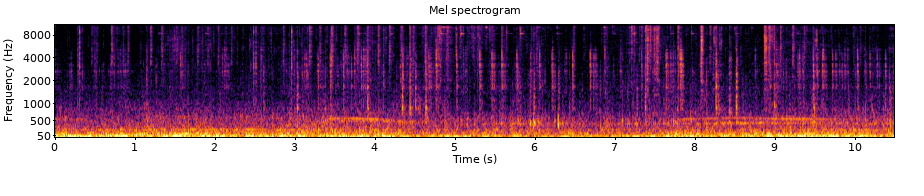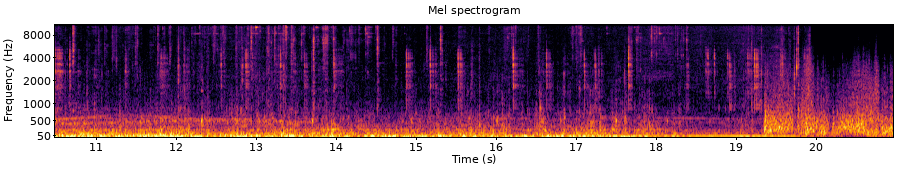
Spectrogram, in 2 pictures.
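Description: Tyres crunch and crackle over gravel.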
